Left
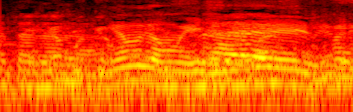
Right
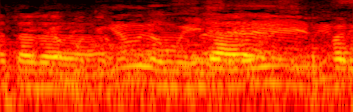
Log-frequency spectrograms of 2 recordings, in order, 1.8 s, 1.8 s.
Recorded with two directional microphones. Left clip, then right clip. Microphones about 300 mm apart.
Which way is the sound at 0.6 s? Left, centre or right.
Centre.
